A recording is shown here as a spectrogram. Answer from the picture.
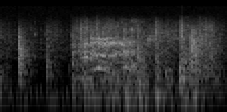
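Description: Leatherface's squealing, bleat-like animal cries, wavering in pitch for about a second, after a few sharp knocks near the start.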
